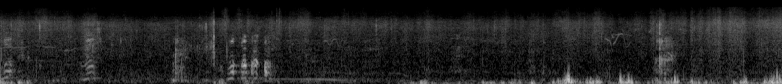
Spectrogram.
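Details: Young Boer goats on a farm, giving several short, wavering bleats in the first three seconds. Later comes low thumping and rustling farm noise with a steady background hiss.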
